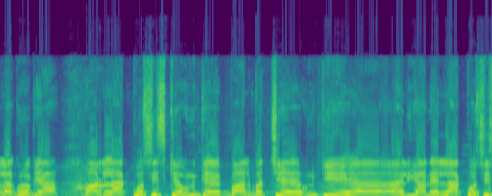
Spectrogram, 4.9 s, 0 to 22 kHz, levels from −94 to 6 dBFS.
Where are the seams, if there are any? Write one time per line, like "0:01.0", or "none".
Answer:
none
